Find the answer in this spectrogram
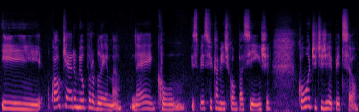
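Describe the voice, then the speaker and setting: A woman talking as a podcast guest, chatty and telling her own stories in a lively way. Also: mid-range voice, a little slow. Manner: chatty, animated storytelling. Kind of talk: casual podcast conversation.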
